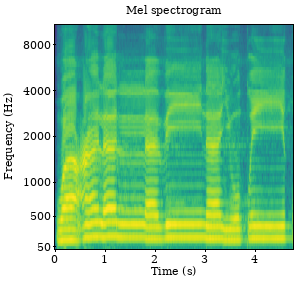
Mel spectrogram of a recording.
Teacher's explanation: Huruf qu kita panjangkan dua harakat karena wau sukun di depannya. · Huruf hu kita panjangkan dua harakat karena berharakat U terbalik. Kalau harakat U biasa seperti ini dibaca satu harakat.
